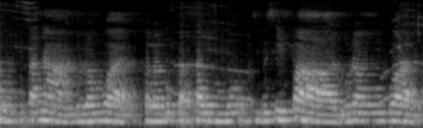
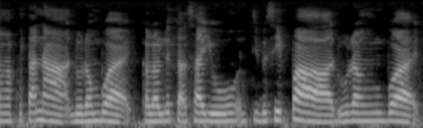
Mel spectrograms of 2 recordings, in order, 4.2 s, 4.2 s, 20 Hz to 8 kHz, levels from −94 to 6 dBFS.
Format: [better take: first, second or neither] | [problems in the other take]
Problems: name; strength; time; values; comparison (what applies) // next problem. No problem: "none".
second | noise reduction (neural separator model SepFormer DNS4)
